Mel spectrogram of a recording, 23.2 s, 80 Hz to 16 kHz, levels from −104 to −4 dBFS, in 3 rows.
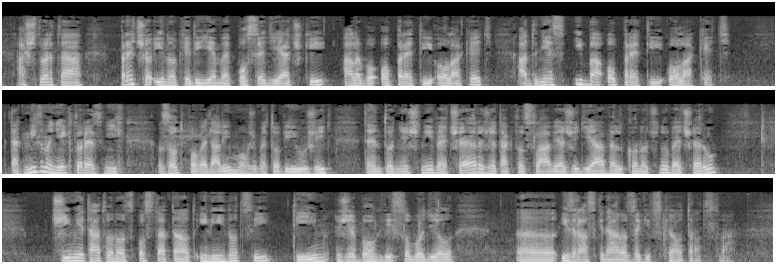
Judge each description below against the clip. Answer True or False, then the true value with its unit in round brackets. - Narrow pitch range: False (4.0 semitones)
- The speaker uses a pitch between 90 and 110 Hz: False (120 Hz)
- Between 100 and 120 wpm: False (135 wpm)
